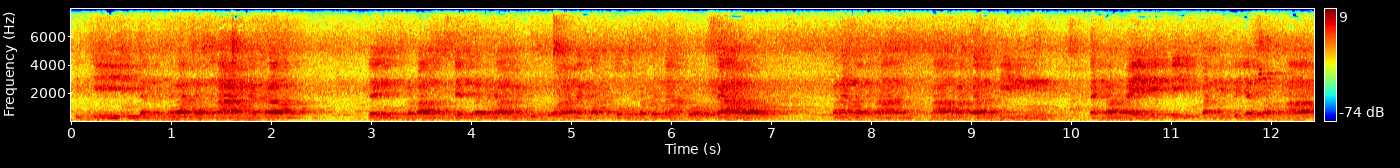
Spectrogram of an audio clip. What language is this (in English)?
Thai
